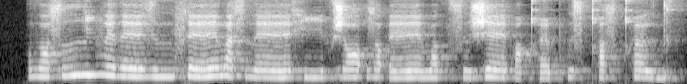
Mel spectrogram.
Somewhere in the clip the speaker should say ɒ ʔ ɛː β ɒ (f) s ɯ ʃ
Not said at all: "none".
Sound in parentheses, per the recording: θ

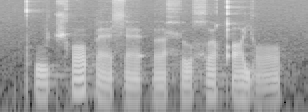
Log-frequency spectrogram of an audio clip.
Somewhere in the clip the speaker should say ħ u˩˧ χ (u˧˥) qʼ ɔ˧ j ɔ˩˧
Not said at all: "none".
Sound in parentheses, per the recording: u˧˥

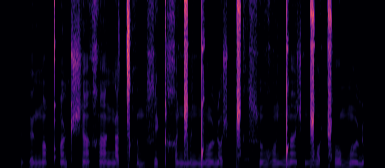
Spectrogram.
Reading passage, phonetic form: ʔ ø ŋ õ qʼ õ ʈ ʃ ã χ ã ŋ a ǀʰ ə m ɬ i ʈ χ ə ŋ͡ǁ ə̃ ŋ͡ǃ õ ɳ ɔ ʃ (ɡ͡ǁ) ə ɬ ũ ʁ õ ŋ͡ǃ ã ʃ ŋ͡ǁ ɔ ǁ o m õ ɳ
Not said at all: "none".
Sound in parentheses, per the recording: ɡ͡ǁ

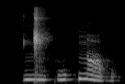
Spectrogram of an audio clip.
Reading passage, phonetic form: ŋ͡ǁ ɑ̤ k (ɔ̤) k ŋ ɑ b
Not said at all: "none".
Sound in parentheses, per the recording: o̤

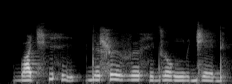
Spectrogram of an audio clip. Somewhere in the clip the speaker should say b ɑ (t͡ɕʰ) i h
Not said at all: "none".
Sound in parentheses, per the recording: t͡ɕʰ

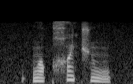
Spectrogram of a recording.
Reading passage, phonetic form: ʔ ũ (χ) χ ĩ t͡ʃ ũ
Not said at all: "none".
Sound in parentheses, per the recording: q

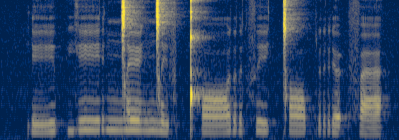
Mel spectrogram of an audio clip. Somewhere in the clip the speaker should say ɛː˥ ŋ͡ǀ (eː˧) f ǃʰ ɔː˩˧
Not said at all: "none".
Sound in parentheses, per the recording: e˧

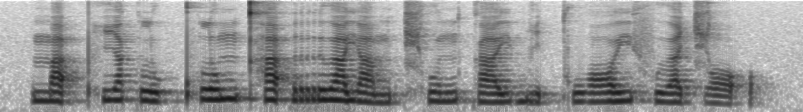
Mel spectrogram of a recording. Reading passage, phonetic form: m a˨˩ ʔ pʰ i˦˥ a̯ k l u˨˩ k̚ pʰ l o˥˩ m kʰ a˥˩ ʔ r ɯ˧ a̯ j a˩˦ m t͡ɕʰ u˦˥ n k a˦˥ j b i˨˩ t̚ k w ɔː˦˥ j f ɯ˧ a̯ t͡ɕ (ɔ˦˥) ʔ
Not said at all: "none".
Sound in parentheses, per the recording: ɔ˨˩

